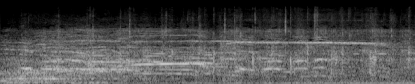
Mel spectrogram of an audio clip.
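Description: Rally crowd cheering and calling out in response to a speech, many voices at once, with a long high whistle tone through the second half.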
